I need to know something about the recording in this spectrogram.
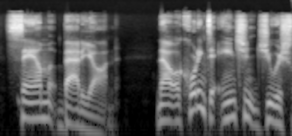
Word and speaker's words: Sambation: All right, so let me introduce you to the Sebastian River, and that's pronounced Sam Badon.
